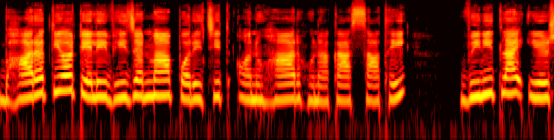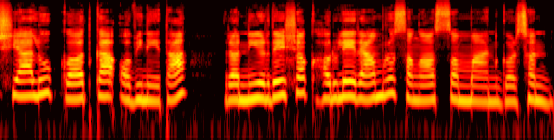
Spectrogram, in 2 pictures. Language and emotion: Nepali, neutral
